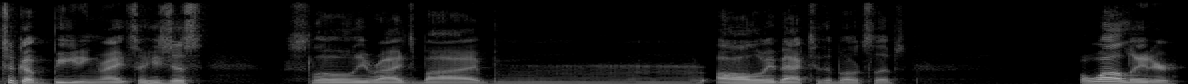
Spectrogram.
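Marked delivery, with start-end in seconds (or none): 3.6-5.3 soft low lip-trill motor sound; a sad little jet ski puttering off; mimicked engine putter. Jet ski idles slowly away.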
